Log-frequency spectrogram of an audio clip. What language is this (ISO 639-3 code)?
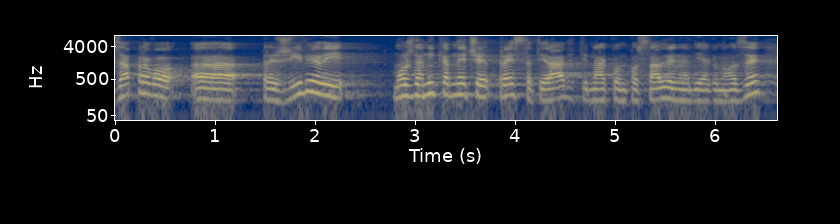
hrv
